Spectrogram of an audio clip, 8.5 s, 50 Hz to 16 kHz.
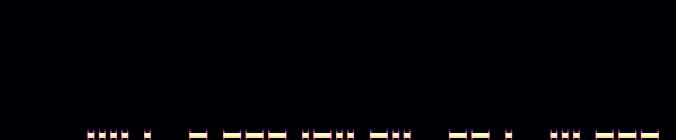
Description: Morse code, heard as a keyed tone, about 17 wpm, 700 Hz. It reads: HE TOLD ME SO
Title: Sentences from Top 1600 Words 17wpm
